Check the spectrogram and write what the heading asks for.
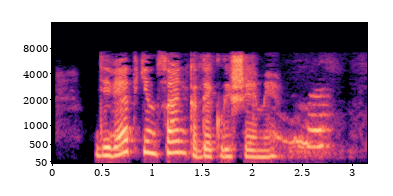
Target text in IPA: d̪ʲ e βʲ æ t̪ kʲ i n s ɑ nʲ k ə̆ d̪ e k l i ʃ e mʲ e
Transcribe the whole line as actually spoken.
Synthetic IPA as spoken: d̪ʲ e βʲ æ t̪ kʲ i n s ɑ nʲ k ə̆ d̪ e k l i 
